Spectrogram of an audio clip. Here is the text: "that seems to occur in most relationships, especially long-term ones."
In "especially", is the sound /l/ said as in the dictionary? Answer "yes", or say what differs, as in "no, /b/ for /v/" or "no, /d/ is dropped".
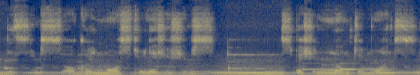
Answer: no, /l/ is dropped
